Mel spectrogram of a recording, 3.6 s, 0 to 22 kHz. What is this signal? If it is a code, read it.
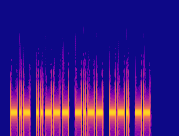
Morse code, heard as a keyed tone, about 28 wpm, 700 Hz. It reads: K2YGM
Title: Call Signs - 28wpm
